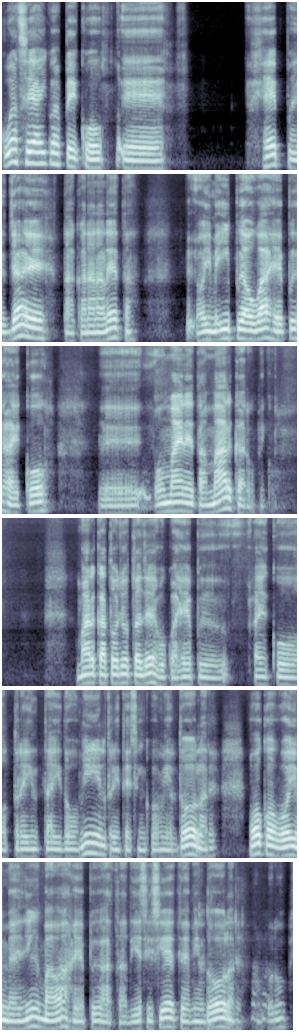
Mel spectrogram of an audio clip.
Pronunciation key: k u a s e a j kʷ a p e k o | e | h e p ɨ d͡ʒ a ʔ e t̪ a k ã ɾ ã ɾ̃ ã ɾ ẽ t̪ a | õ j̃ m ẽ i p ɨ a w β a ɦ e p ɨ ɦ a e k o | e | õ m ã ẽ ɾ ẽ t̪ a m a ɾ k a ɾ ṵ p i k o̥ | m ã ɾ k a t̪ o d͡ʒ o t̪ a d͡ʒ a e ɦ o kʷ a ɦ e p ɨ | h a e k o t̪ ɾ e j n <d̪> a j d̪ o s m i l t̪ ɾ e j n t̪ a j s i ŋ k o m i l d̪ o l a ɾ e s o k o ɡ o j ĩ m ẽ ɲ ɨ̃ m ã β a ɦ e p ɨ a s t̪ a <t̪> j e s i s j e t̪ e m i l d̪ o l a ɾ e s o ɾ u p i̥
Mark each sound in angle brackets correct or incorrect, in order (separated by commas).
incorrect, incorrect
